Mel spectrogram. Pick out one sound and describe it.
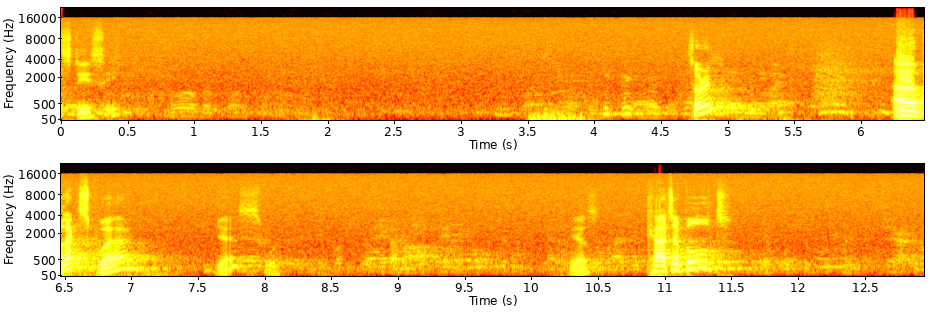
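A young man speaks calmly to an audience through a microphone in a large room.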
